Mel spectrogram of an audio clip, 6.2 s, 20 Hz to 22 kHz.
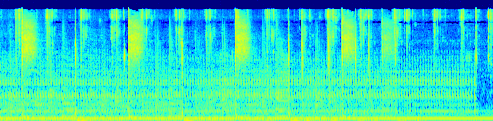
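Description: Lapidary cabbing machine's motor running with a steady low hum, its 220-grit wheel spinning.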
